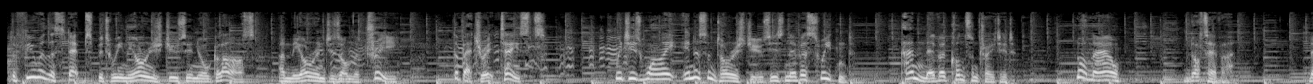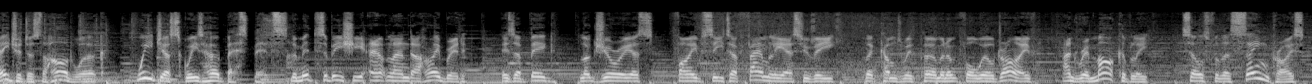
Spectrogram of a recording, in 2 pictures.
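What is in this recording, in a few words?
Mid Atlantic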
